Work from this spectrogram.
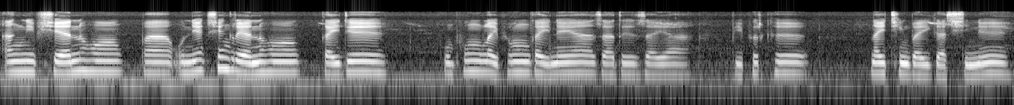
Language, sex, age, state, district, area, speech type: Bodo, female, 60+, Assam, Baksa, rural, spontaneous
